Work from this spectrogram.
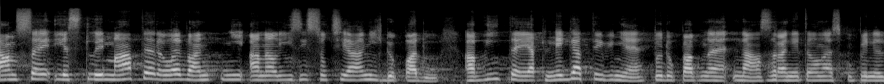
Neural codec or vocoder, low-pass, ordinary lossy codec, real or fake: codec, 44.1 kHz, 2.6 kbps, SNAC; 14.4 kHz; MP3, 96 kbps; fake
